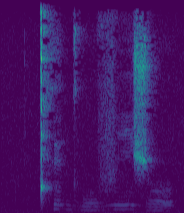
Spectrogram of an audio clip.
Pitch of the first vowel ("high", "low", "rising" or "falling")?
high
